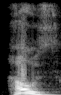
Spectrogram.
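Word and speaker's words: Haus: ভালোবাসি গ্রিল হ্যাঁ হাউজ এই যে হাউজ দেখেছেন কি সুন্দর একদম যেটার উচ্চারণ যেরকম ওইভাবে হচ্ছে ইংরেজির মতো না কিন্তু এইচ ও ইউ এস ই হাউজ ওরকম না একদম হা আ ইউ এস বা হাউ এস ইন্টারেশন অর্থাৎ ইন্টারেস্ট ইন্টারেশন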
